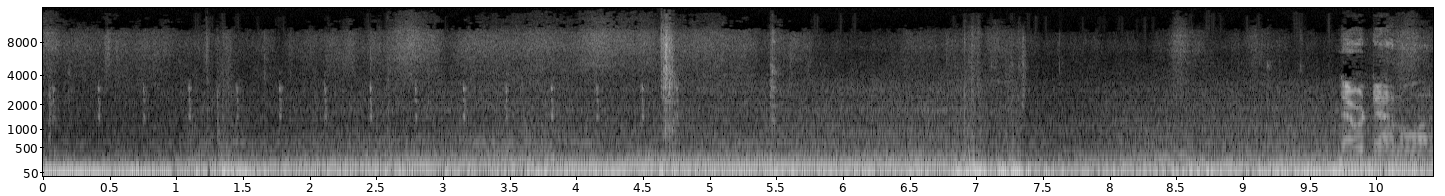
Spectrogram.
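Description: Car engine and road rumble heard inside the cabin, the engine's pitch rising as the car accelerates, with a light even ticking during the first few seconds.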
